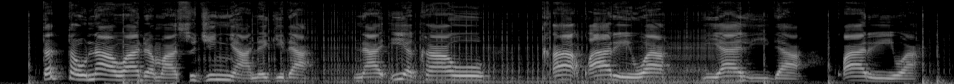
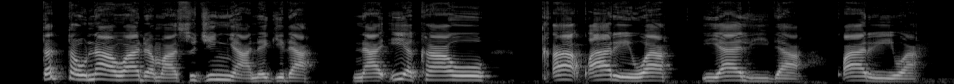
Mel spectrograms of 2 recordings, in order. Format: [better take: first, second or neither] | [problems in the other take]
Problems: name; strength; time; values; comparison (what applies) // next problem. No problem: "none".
second | background sound (Squeak); 15 dB below the speech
